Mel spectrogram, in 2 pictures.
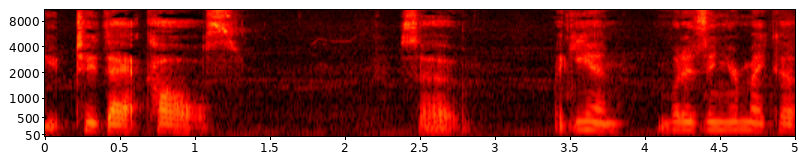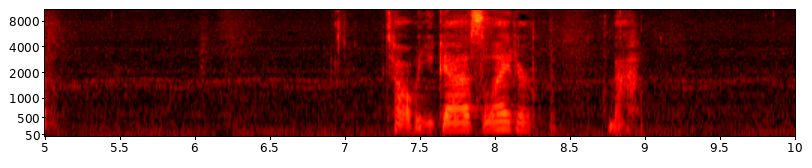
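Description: A middle-aged woman speaks close to the microphone in short, calm phrases.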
